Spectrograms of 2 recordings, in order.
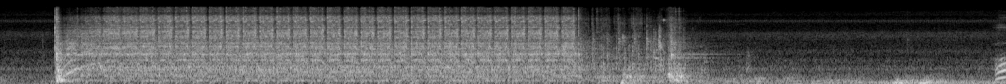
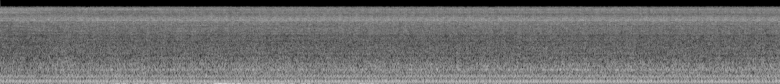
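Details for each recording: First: Late-1990s Wood-Mizer LT15 sawmill engine, sat for years, after oil change, new battery, air filter; cold start on choke: starter cranks steadily about five seconds without firing; owner suspects fuel not yet reached engine: cranks but no start. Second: Late-1990s Wood-Mizer LT15 sawmill engine, long-stored, after maintenance, still running despite its age: even steady drone with constant firing hum, no knocks or surging: normal running.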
